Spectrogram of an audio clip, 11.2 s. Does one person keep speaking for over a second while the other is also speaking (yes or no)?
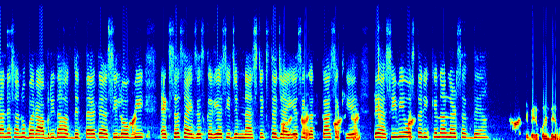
yes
